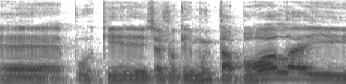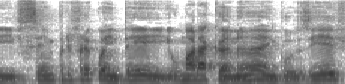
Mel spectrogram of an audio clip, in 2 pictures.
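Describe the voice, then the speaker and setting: The speaker has a Carioca accent. The pace is very slow. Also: man. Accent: carioca (Rio de Janeiro) Portuguese. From Rio de Janeiro, Brazil (South Zone of the city). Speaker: journalist and columnist. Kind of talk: radio interview. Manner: animated.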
